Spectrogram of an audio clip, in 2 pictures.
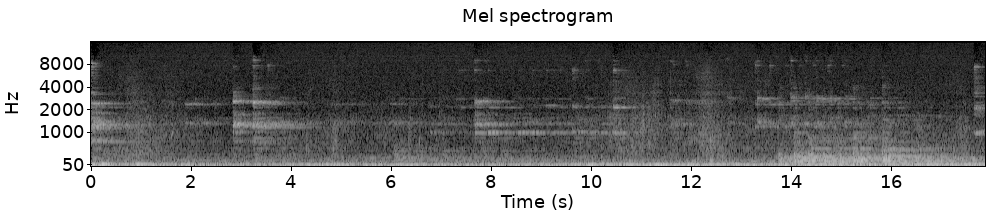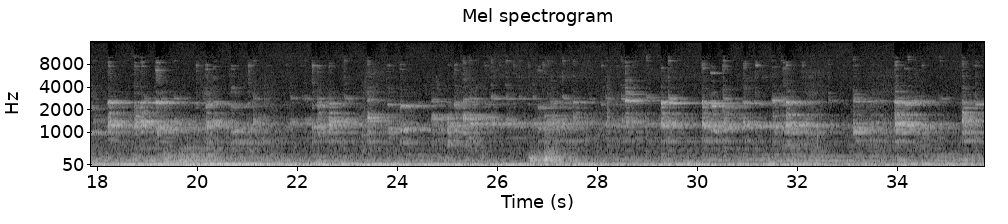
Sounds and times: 0.0s musical coat rack 35.7s

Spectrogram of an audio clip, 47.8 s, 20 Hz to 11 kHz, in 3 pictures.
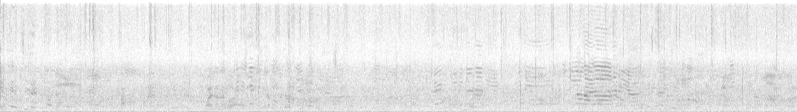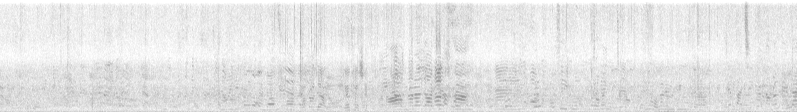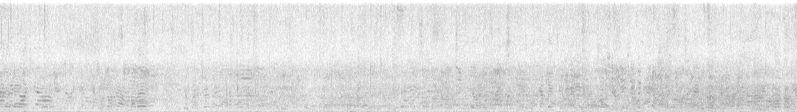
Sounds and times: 0.0s Walking through the park 47.8s

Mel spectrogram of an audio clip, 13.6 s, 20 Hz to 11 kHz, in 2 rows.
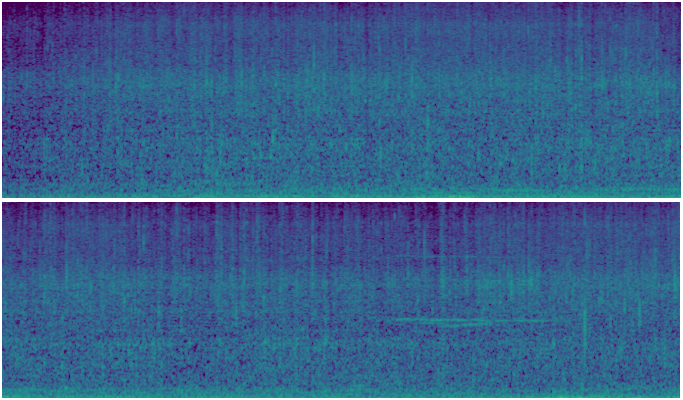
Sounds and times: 0.0s boat on the river 13.5s
0.0s water 13.5s

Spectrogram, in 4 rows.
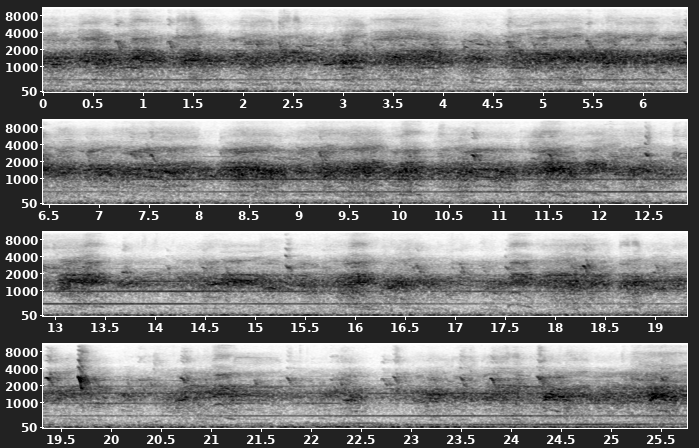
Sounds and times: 0.0s crows colony 25.7s

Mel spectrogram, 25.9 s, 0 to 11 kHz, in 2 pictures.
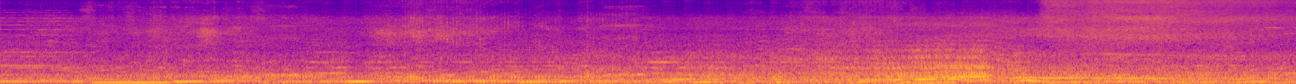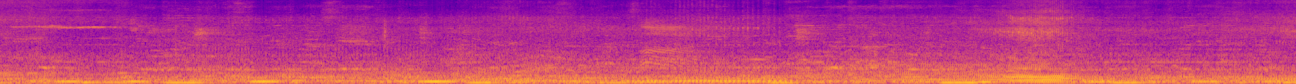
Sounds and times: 0.0s carros pasando 25.9s

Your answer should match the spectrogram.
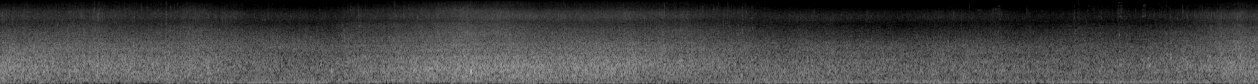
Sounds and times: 0.0s the waves 12.5s

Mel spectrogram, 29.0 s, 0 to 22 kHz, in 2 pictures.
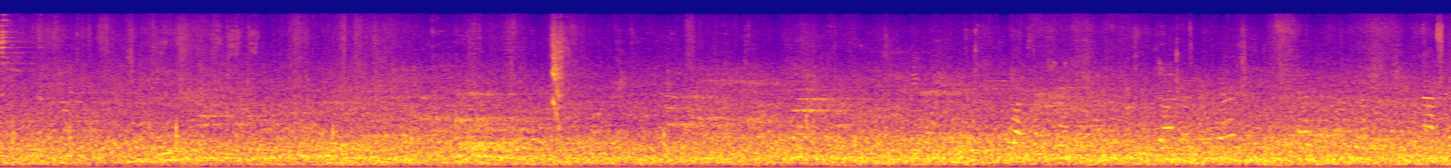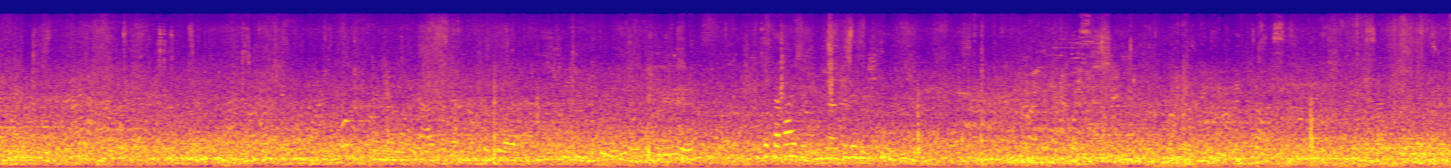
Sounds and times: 0.0s crowd of visitors 29.0s

